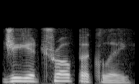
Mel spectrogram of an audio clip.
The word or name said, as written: geotropically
